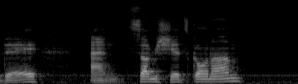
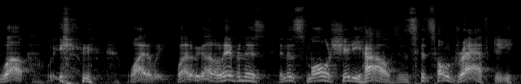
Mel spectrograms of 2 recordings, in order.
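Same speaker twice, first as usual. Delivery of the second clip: whiny family; 5 semitones higher, 6 dB louder than usual. Retold or imitated. Family complaining, voiced.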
